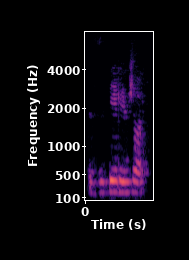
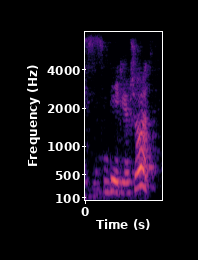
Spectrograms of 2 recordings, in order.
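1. Слово начинается с звонкого звука з. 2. Слово начинается с глухого звука с. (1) "should be transformed to z" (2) "So you cannot say"

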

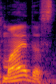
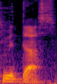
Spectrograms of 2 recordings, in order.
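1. Ударение падает на первый слог. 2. Ударение падает на последний слог. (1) "ударение идет на первый слог" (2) "ударение идет на последний слог"

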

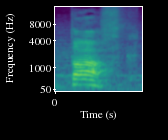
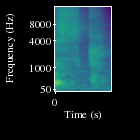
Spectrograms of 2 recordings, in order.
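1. Гласный — открытый звук 'a'. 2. Гласный — округлённый звук 'u'.

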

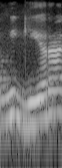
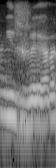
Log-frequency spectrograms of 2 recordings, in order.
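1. Средний согласный — твёрдый звук г. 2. Средний согласный — звук ж.

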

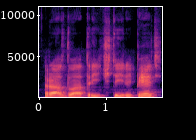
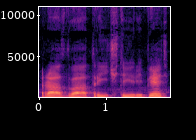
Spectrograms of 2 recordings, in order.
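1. Аудио необработанное, прямо из приложения для записи. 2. Аудио обработано фильтрами в монтаже. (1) "Проверка микрофона, подключенного к телефону во внешнем программном обеспечении Filmic Pro" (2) "в внешнем программном обеспечении на монтажке с применением фильтров"

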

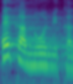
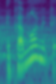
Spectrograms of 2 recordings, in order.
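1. Первый гласный — полный, чёткий 'e'. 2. Первый гласный редуцирован до 'y' с оттенком 'e'. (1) "может произноситься как безударный «э»" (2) "произносится «ы» с призвуком «э»"

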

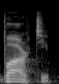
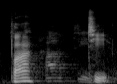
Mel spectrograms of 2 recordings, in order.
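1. Слово произносится со звуком Р. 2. Слово произносится без звука Р.

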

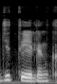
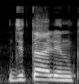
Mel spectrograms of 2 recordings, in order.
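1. Второй слог произносится как 'tey'. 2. Второй слог произносится как 'ta'. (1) "Ну ладно, детейлинг" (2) "не умею выговаривать"

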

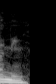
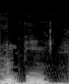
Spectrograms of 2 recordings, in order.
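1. Слово произносится плавно, как одно целое. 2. Слово разделено на две отдельные части. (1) "Это похоже на аминь" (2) "только ам-инь. Что там выделяется, что есть ам, а есть инь"

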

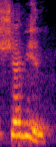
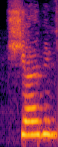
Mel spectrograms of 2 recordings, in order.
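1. Ударение на втором слоге. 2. Ударение на первом слоге. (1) "А или «е»?" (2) "А или «е»?"

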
